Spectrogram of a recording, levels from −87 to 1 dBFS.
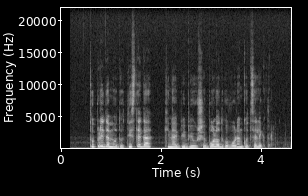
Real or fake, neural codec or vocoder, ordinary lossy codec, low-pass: real; none; none; none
